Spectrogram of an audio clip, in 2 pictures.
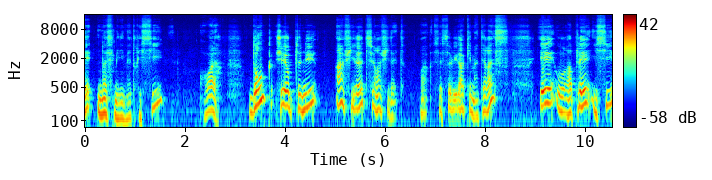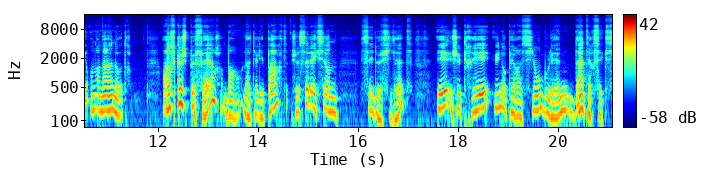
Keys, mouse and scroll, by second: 0.4 KP_9, 1.7 click, 5.0 click, 6.7 click, 10.2 click, 10.7 space, 15.9 ctrl+click, 20.4 click.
